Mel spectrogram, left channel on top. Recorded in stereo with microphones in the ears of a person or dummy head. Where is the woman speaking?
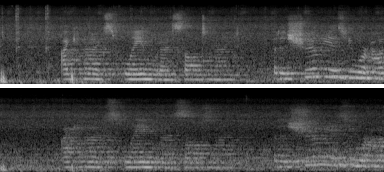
45° left (ahead or behind), 1.1 m.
